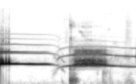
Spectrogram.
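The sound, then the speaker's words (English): A wolf puppy howls in a high, wavering tone, holding a long note that dips and then rises again, with a few short yips and breaths mixed in. “Wolf puppy. It is a wolf puppy.”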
